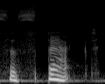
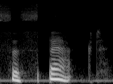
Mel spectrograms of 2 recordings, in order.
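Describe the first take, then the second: No difference in how they are said.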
